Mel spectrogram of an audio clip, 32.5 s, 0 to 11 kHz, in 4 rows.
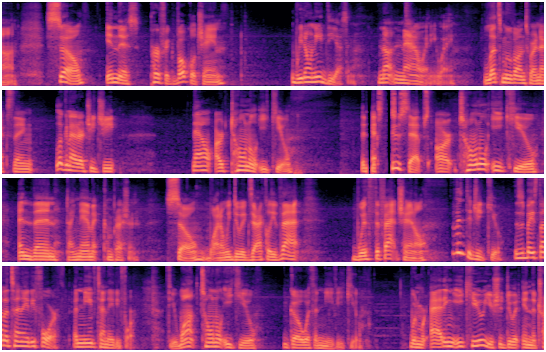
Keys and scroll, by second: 7.1 space, 12.9-13.6 typing, 14.1 Return, 30.0 space.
